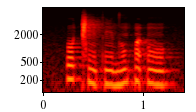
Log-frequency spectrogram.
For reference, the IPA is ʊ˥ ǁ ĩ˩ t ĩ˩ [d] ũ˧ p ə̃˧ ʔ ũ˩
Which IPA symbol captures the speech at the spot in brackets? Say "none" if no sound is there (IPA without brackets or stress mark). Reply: d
